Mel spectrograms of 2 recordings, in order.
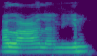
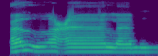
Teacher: Huruf nun itu salah satu sifatnya tawassut, jadi jangan langsung dipotong. Jangan al-alamin, jangan gitu, tapi harus dialirkan.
